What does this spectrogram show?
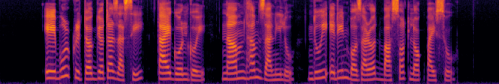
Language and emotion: Assamese, neutral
